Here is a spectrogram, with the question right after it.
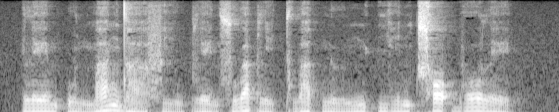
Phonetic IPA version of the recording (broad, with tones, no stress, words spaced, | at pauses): leː˧mʔu˨˩nma˥˩ŋdaː˩˦ fiː˩˦wple˨˩nsu˥˩a̯ pli˨˩t̚kwa˥˩t̚nɯ˦˥ŋ | ji˧nt͡ɕʰɔ˥˩ʔboː˥˩le˨˩k̚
